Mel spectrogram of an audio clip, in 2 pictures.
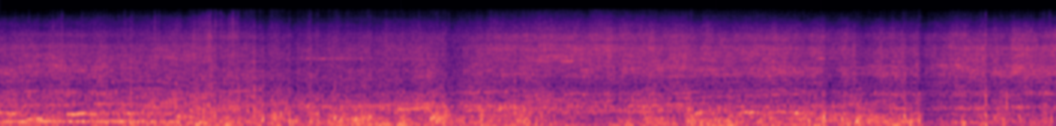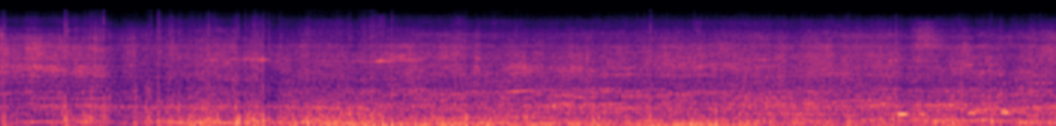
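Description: Several racing kart engines running at speed on a circuit, loud and continuous, their pitch rising and falling as the karts accelerate and lift off through the corners.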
